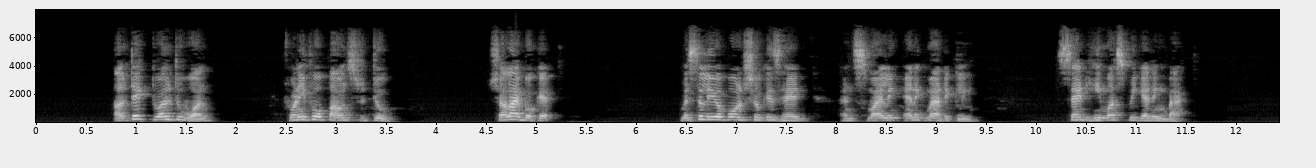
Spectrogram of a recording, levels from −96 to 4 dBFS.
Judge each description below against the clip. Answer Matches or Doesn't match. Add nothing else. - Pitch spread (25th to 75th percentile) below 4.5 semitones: Doesn't match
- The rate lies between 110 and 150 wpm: Matches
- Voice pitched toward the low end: Doesn't match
